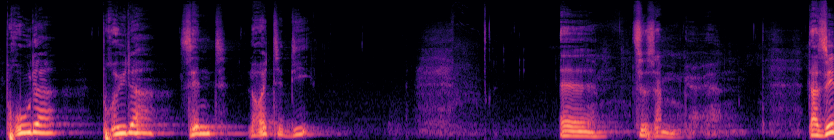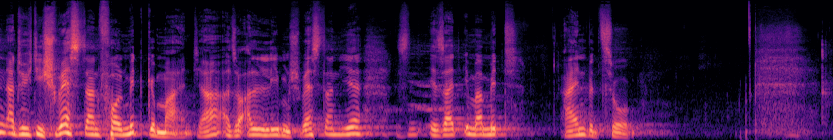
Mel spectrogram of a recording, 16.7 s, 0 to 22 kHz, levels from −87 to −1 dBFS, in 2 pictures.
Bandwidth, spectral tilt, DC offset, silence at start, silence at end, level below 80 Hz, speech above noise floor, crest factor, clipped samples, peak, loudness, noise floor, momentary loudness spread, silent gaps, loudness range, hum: 19 kHz; -6 dB/octave; under 0.1%; 0.05 s; 0.35 s; -42 dBFS; 46 dB; 18 dB; under 0.1%; -4 dBFS; -21 LUFS; -66 dBFS; 20 LU; none; 11 LU; none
